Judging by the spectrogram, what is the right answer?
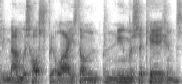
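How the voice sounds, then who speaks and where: In a northern English accent, a man speaks with flat, monotone intonation. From northern England, near Scottish border. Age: 60s. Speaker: safety educator. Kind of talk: podcast interview. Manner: halting, repeats words.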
